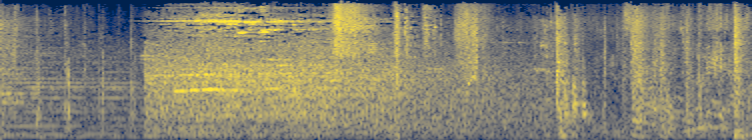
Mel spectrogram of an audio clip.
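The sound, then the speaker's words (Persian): A bus arrives with a deep, heavy engine rumble and a sharp hiss of air brakes, followed by scattered clanks and knocks as it settles to a halt. “اتوبوس بچه ها داره میرسه.”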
